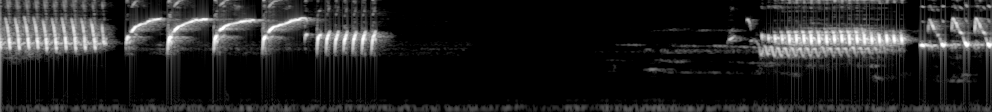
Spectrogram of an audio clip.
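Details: Canary with an unusual song for coaxing young canaries to respond: buzzy trill, four arched whistled notes, another buzz, a pause of silence, then a long buzzy trill and quick chirps.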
